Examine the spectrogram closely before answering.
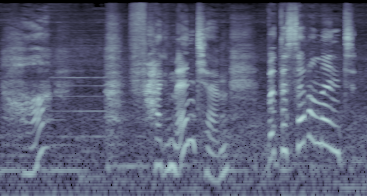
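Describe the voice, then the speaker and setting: A composed young female fighter in an anime-style game. Her pitch is on the high side and moves animatedly, though her manner is matter-of-fact, commanding and a little exasperated. Music plays underneath. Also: sing-song, slow pace, exaggerated voice, low-quality recording. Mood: sceptical, puzzled. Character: composed, sceptical young woman warrior, dry and decisive.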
